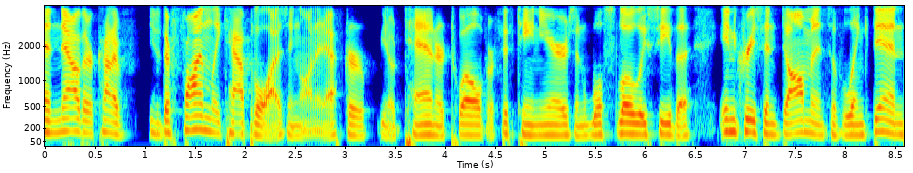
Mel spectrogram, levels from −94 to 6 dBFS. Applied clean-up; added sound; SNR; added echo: none; none; none; none.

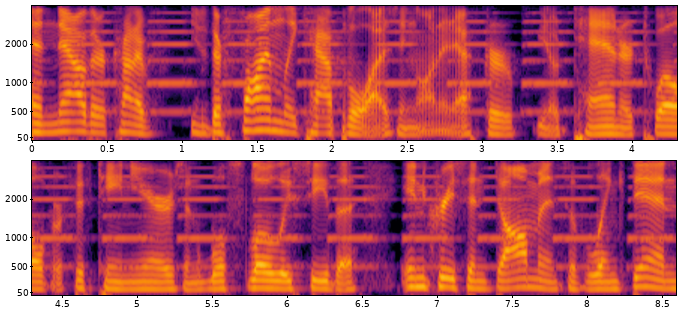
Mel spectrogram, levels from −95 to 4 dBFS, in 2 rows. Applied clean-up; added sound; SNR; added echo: none; Alarm / Car; 16 dB; none.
